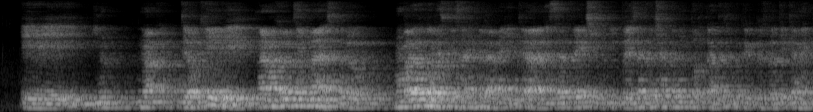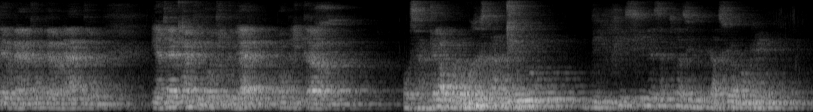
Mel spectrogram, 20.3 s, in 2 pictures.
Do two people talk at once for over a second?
No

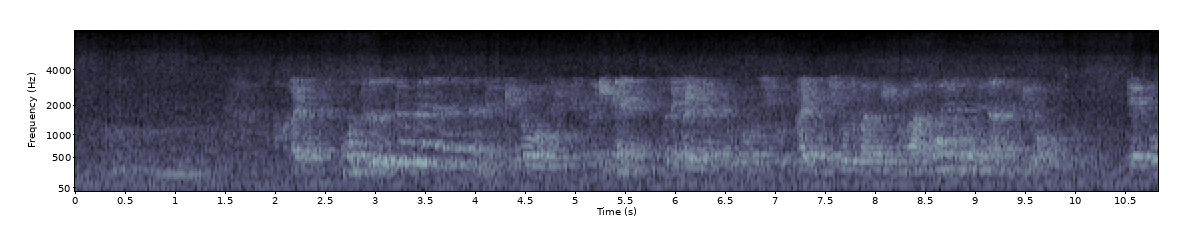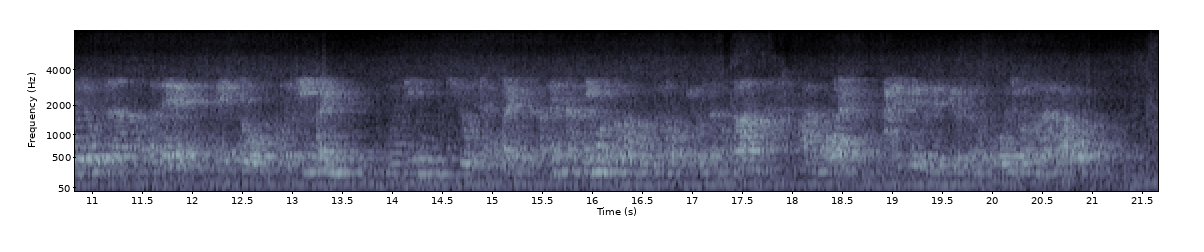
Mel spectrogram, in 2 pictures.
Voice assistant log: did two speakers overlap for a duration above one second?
No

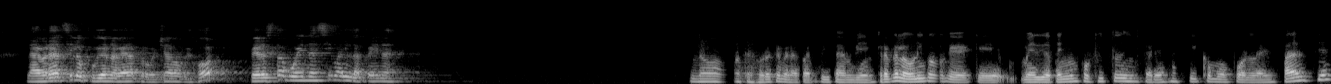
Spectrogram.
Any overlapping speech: No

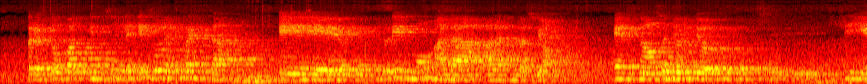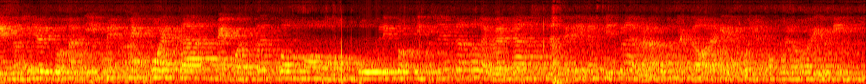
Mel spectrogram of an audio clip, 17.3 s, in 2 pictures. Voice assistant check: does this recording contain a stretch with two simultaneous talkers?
Yes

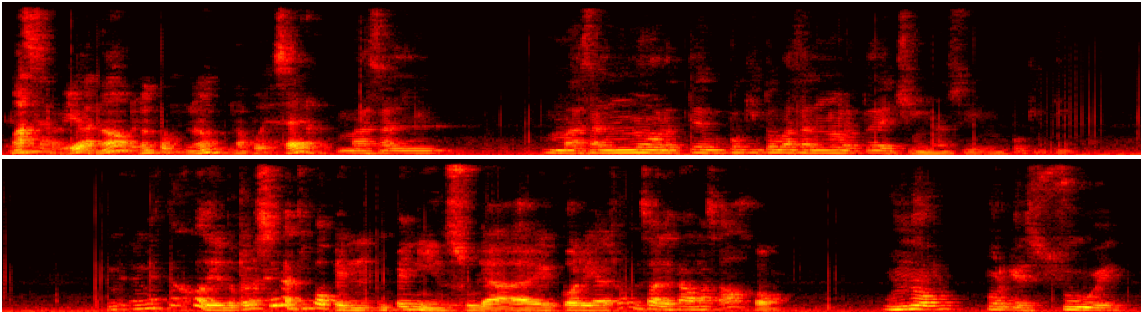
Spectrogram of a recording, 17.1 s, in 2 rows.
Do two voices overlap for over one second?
No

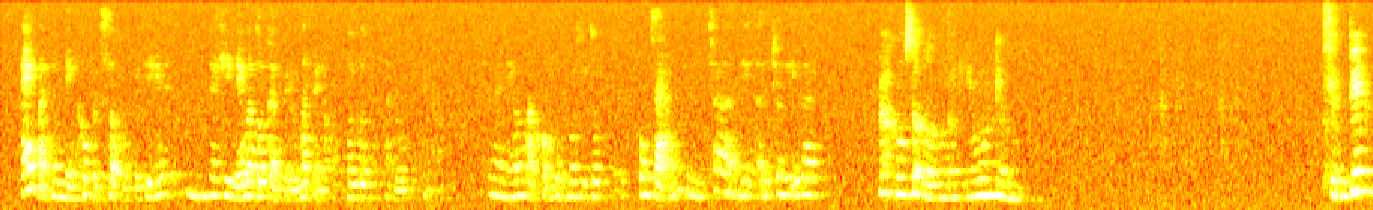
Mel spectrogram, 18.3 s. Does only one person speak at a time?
Yes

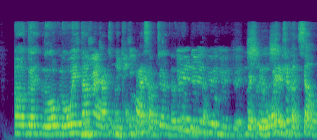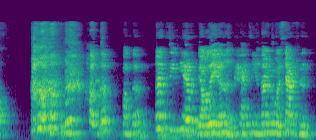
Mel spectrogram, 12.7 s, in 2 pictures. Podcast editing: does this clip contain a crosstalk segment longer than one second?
Yes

